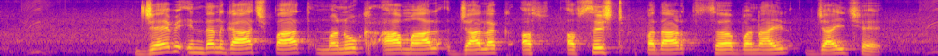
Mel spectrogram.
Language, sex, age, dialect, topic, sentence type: Maithili, male, 18-24, Bajjika, agriculture, statement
